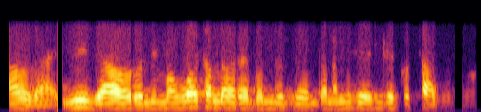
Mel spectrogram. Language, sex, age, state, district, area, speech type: Kannada, male, 30-45, Karnataka, Mandya, rural, conversation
